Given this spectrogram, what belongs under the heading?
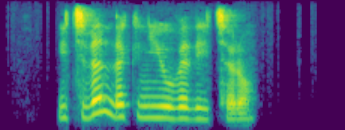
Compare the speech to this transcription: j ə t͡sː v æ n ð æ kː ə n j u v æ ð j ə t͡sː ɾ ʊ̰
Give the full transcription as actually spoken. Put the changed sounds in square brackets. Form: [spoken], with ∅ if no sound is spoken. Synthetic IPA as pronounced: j ə t͡sː v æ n ð æ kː ə n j u v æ ð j ə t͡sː ɾ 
